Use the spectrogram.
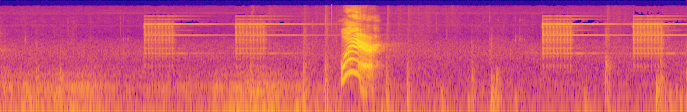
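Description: An old-fashioned telephone rings inside the horror game Layers of Fear, with short bursts of ringing at a regular interval over a low rumbling ambience, broken midway by a loud, sharp scream-like burst, while someone speaks briefly.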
